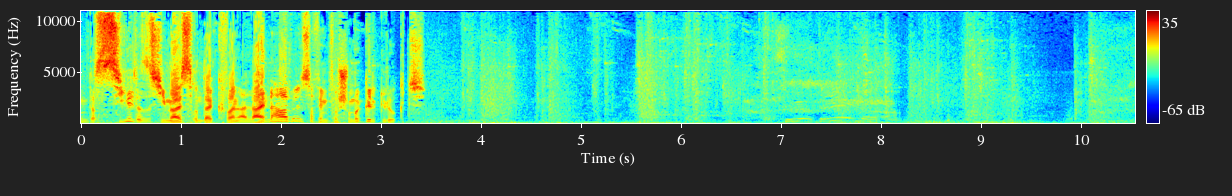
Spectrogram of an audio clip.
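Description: Magic spells burst with crackling blasts.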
